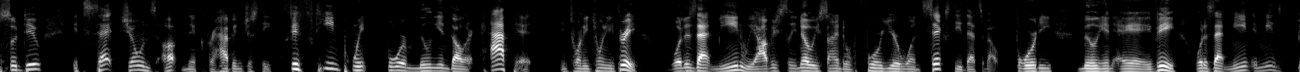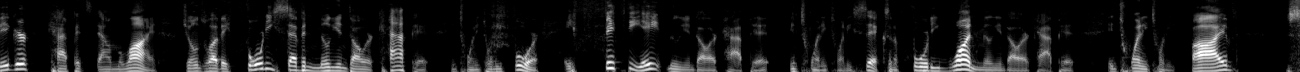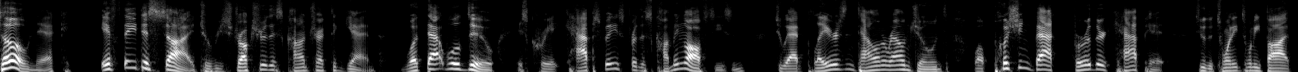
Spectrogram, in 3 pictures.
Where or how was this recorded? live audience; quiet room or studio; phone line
quiet room or studio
